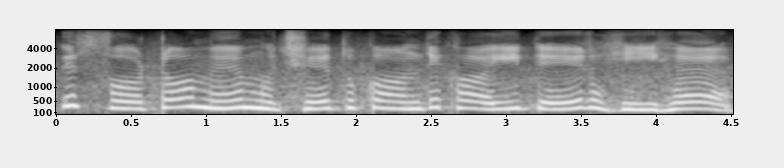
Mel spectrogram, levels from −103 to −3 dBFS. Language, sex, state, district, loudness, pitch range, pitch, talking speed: Hindi, female, Madhya Pradesh, Katni, -11 LUFS, 235-275 Hz, 250 Hz, 120 wpm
